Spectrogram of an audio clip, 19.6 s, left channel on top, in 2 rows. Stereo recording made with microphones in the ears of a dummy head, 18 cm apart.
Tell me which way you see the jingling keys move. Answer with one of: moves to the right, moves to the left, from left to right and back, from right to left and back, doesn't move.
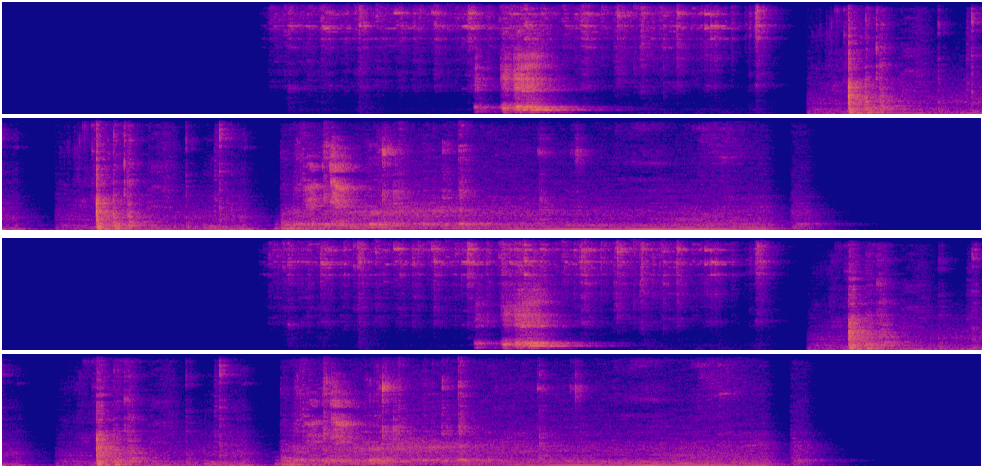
from right to left and back.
